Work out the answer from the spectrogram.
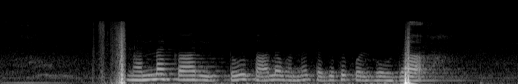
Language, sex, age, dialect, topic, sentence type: Kannada, female, 18-24, Coastal/Dakshin, banking, question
